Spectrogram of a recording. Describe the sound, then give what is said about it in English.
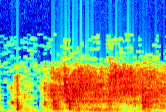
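Water runs while someone washes their hands, a brief rush that starts with a small knock and then settles into a steady, moderate splashing flow. “Wait till I wash my hands.”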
